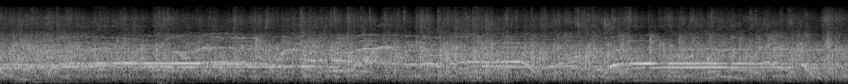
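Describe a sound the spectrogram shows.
A group of young children sing together.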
